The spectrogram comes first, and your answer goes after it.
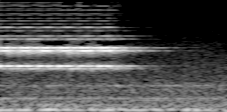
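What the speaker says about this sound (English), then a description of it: "I just lost it because of the phone ringing." A phone ringing with a bright electronic two-tone chirp that sounds briefly, then cuts off and leaves faint room noise.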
